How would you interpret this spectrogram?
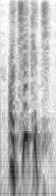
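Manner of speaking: very high, startled voice; timid, high disbelief; dismayed question. A narrator's reading. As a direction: squeak it in alarm. Driver dismayed at ticket.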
